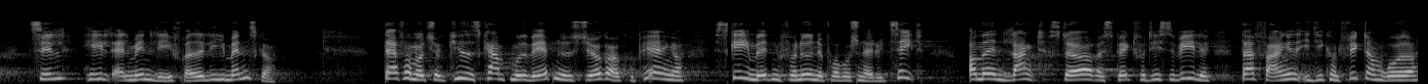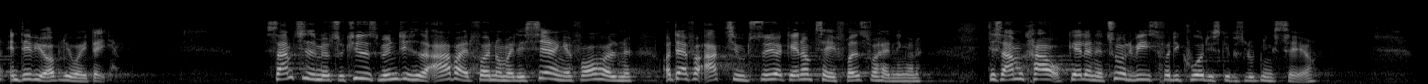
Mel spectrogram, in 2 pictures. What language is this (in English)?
Danish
